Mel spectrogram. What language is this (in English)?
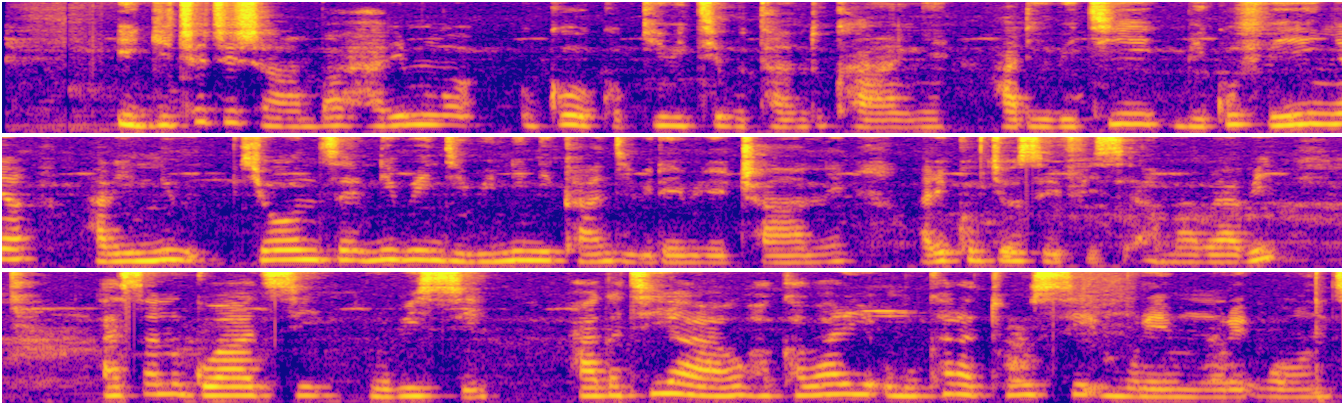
Rundi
